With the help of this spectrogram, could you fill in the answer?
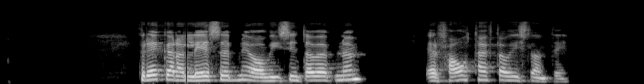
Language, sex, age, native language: Icelandic, female, 60-69, Icelandic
